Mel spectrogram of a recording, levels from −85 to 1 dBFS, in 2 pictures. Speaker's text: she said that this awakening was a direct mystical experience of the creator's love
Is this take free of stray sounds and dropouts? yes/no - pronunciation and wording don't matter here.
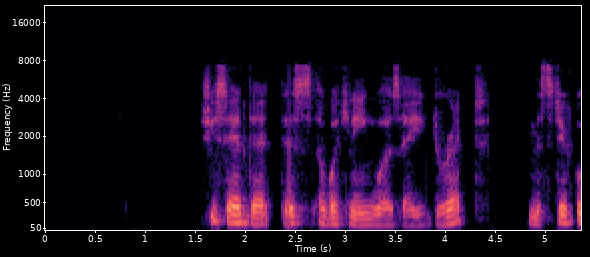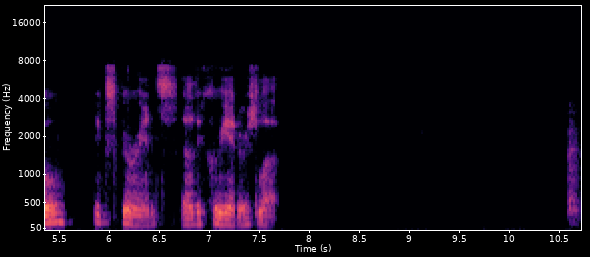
yes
